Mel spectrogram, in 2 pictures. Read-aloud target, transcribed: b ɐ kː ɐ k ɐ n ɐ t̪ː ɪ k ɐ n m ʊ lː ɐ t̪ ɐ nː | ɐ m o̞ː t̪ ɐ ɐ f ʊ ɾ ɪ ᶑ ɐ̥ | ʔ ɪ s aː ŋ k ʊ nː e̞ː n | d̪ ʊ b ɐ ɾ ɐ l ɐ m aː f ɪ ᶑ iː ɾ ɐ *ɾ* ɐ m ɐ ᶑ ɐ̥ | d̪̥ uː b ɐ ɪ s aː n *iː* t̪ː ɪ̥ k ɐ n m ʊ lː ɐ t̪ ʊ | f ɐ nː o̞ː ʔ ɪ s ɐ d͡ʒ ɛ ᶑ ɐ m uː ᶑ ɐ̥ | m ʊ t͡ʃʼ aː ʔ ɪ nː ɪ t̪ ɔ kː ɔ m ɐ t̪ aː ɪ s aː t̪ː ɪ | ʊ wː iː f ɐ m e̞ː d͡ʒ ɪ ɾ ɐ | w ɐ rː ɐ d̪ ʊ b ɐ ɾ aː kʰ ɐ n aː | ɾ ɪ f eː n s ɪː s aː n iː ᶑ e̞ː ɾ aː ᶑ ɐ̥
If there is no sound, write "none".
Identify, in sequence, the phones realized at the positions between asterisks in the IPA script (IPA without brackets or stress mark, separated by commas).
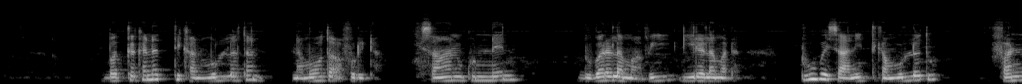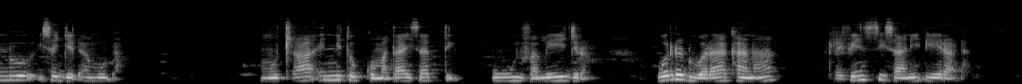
l, iː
